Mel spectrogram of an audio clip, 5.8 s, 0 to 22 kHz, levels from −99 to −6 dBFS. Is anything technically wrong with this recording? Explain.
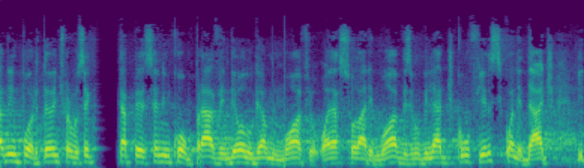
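Yes, there are two separate faults.

A call audio freeze runs from 0.95 to 1.20 s, most likely caused by packets stalling in transit until the receiver's jitter buffer emptied. The receiver stretched the last sound into a fading buzz or hiss that sinks into about 110 ms of silence. When the packets resume, the sound picks up exactly where it stopped. Nothing is lost, but everything after this point now runs roughly 217 ms late.

A dropped buffer (overrun) occurs at 2.85 s. The likely cause is that the software failed to read its samples before the hardware wrote over them, discarding a few milliseconds of audio and splicing the surrounding material together. There is no silence. Instead you hear a small forward jump in the sound.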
